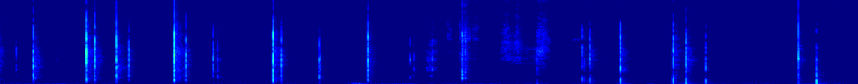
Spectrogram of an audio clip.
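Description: Long decorated nails tap the lid and sides of a large, hollow white plastic collagen tub, giving sharp, bright clicks that die away almost instantly. Many separate taps come in an uneven rhythm, with a few softer brushing scratches between them.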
